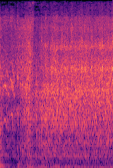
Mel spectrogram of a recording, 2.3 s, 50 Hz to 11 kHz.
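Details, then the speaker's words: 1994 Ford F250 7.3 IDI turbo diesel, no-start after sitting 2 years, first start after the pump was fitted and fuel bled: catches and holds an even rumble with light clatter and no misses; runs well, but the fuel return lines leak. "Runs pretty good, but we have a problem."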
